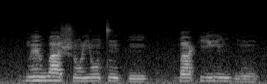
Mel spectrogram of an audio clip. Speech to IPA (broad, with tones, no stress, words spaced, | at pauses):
bɛ̃˦wa˦ ʃɔ̃˦jɔ̃˦tũ˦˨ kĩ˧ | ɡ͡ba˦ki˦jĩ˦ ɡ͡bũ˧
